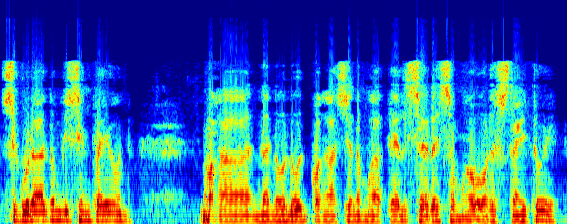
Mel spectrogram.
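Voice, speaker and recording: A man's voice: mid-range voice, fairly even intonation, fairly quick, slight background noise, close to an everyday voice, low-quality recording. An actor with a Filipino accent playing a confident young man, a pushy, encouraging friend and love mentor, in a radio drama. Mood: urging, determined. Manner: urging, confident.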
